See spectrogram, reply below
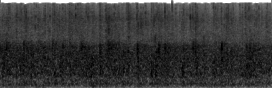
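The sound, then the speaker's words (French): Steady applause from an audience for firefighters, a dense, even wash of many hands clapping at constant loudness throughout, with no voices standing out. “Oui, on peut vous applaudir, ça, c'est sûr.”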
